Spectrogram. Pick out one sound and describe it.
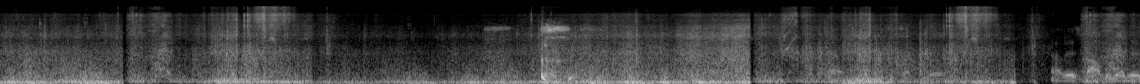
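Wind rushes loudly past during a fast fall.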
